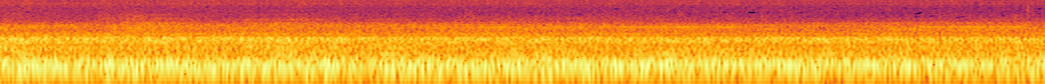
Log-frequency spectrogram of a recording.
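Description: Fidget spinners' ball bearings whirring steadily as they spin on a wooden tabletop.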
